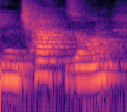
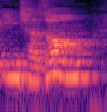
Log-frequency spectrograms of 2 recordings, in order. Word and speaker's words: hinchazón: Hinchazón, so it ends in an N. Naturally, it should be here. It should be hinchazón, but since that's not how people say it, they say hinchazón, then we have to put the written accent there.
